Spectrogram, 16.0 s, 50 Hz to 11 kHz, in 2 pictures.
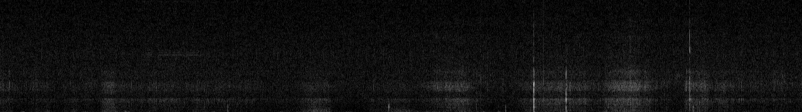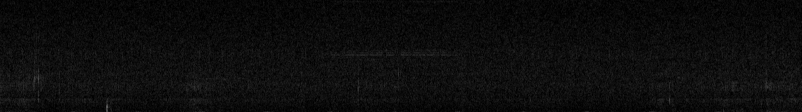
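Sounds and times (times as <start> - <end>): rustling of clothing and grass: 0.0 - 16.0.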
